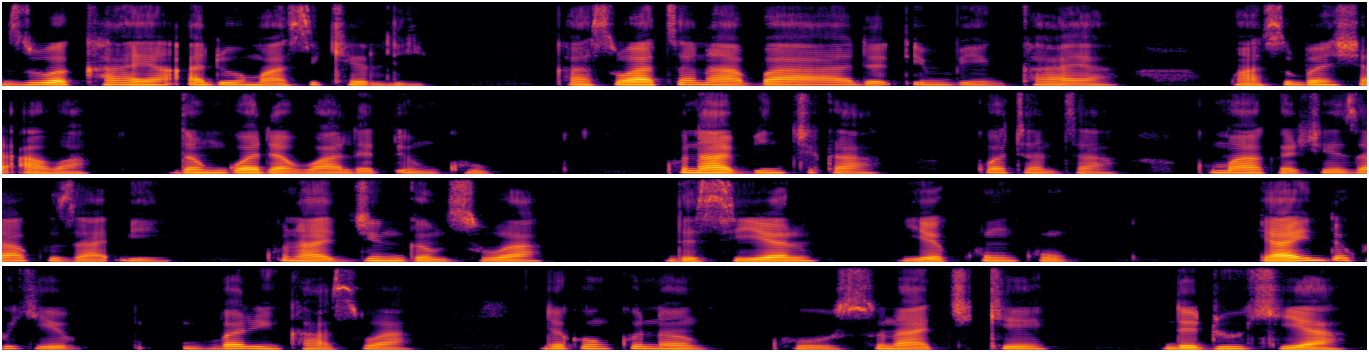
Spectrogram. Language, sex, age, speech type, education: Hausa, female, 15-29, spontaneous, tertiary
